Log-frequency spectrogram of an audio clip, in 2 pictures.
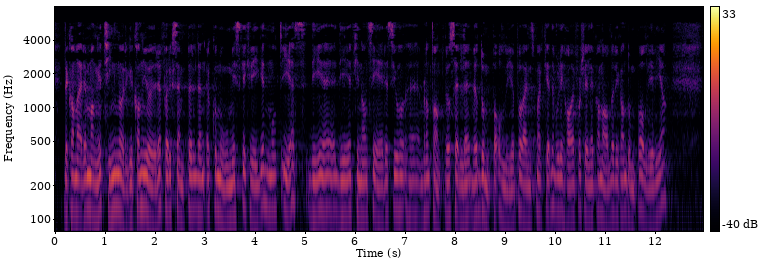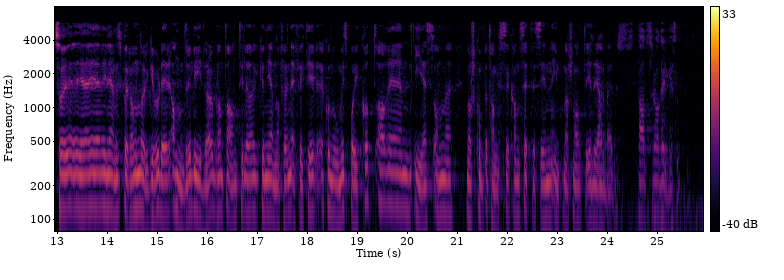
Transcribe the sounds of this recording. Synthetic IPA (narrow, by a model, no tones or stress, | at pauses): d̪ɛkʰɑnʋæːɾəmɑŋːət̪ʰɪŋːnɔɾɡəkʰɑnjøːɾəfɔɾɛksɛmpəld̪ɛnʔœkʊnuːmɪskəkʰɾiːɡənmuːt̪ʰiːɛs | d̪ɪd̪ɪfɪnɑnsɪeːɾəsjʊblɑnt̪ɑːnət̪ʋɛɔsɛlːəʋɛɔd̪ʊmpəʔɔljəpʰɔʋæɾd̪n̩smɑɾkəd̪əʋʊɖɪɦɑɾfɔʂɛlːɪəkʰɑnɑːləɖɪkʰɑnd̪ʊmpəɔljəʋiːɑ | sɔjæɪʋɪljæːɳəspœɾːəɔmnɔɾɡəʋʉɖeːɾəɾʔɑnd̪ɾəbiːd̪ɾɑːɡblɑnt̪ɑːnt̪ʰːɪlɔkʰʉnːəjɛnːɔmføːɾəɛnɛfːək̚t̪ʰiːʋœkʊnuːmɪsk̚bɔʏkʰɔt̪ʰːɑʋiːɛsɔm | nɔʂkʰːʊmpət̪ʰɑŋsəkʰɑnsɛt̪ːəsɪnːɪnt̪əɳɑʂʊnɑːlt̪ɪd̪ɛɑɾbæɪd̪əst̪ɑːt̪sɾoːd̪hɛlɡəsn̩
